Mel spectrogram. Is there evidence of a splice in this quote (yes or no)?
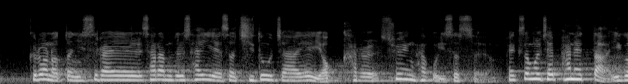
yes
